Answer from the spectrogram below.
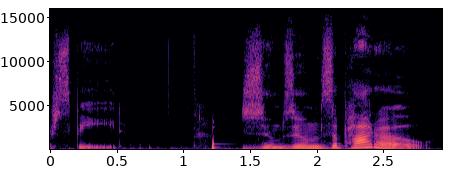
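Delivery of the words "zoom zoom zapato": rising, louder launch cry; excited catchphrase. A narrator's reading. Kid switching on super speed, excited rising cry. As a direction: build up to the last word and let it fly.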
